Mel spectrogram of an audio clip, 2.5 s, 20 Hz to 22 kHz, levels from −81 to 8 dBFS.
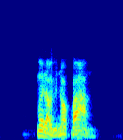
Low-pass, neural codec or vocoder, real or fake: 5.4 kHz; codec, 16 kHz, 4 kbps, FreqCodec, smaller model; fake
